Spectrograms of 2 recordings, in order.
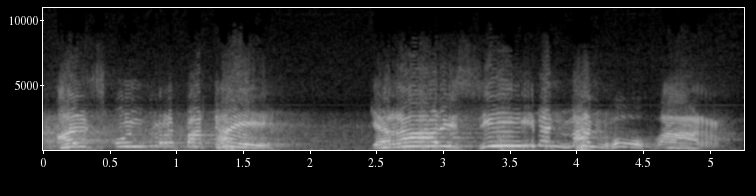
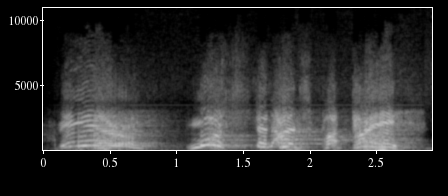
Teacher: On a l'impression qu'il tape sur ses phrases, on a l'impression qu'il cogne ses cordes vocales, on a l'impression que ce sont des mots, à la limite, qui n'existent pas, qui n'ont jamais été prononcés par quelqu'un d'autre.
